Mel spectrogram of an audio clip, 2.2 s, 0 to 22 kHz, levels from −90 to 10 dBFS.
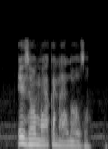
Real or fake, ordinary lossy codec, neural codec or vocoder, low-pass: fake; none; codec, 16 kHz, 2 kbps, FreqCodec, larger model; 7.2 kHz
